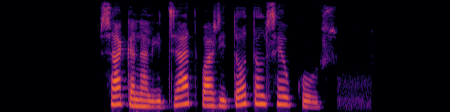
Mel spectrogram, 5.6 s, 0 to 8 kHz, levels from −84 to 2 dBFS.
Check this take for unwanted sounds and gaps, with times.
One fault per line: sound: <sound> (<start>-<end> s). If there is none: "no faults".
no faults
